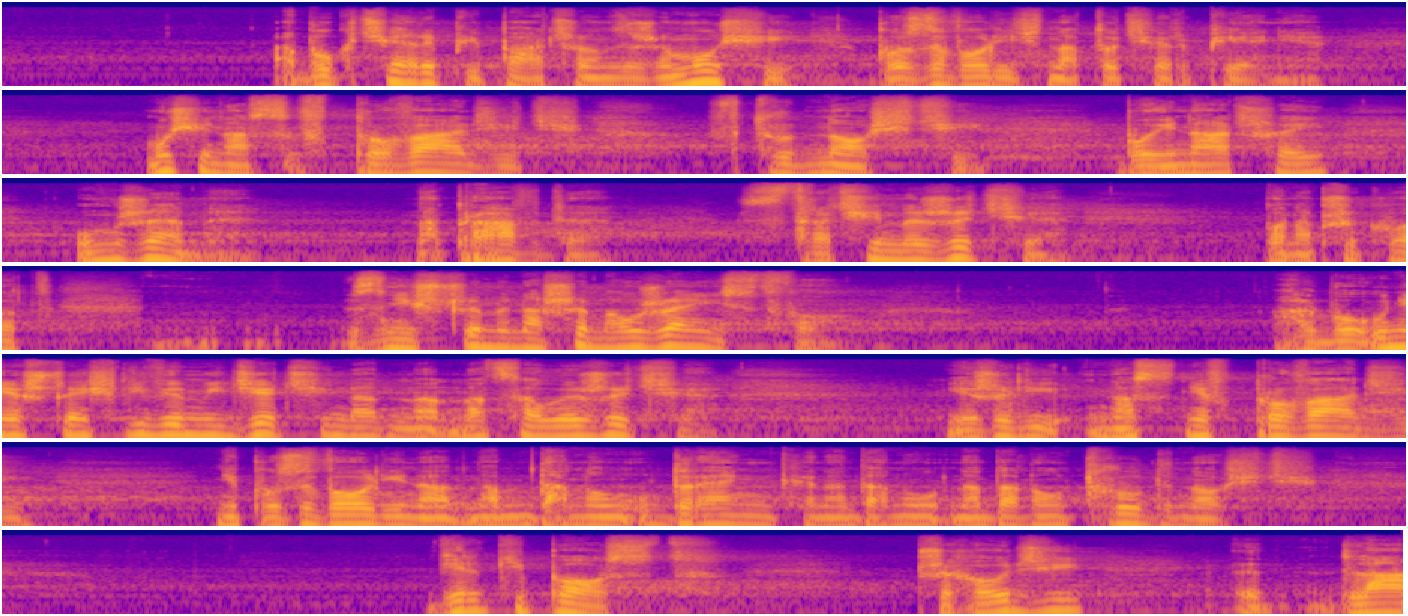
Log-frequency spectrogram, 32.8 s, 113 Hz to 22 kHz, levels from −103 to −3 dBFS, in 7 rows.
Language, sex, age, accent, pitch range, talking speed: Polish, male, 50-69, native, 95-120 Hz, 100 wpm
